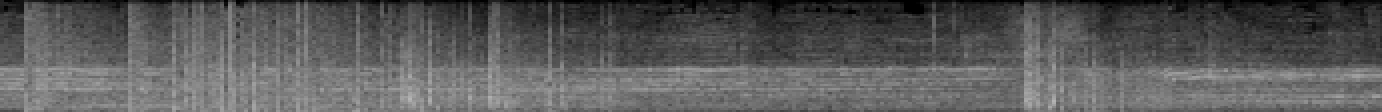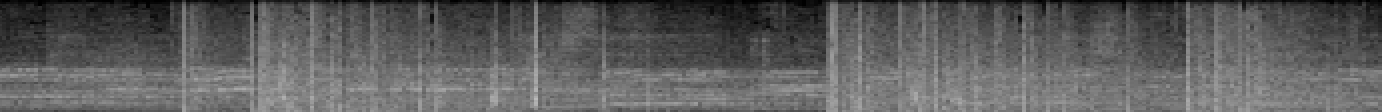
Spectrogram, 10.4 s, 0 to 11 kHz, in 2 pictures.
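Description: Fireworks starmine of No. 8 (about 24 cm) shells firing in a rapid barrage: dense crackling and booming bursts, with fresh surges about 4, 6 and 8 seconds in. Music plays underneath.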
